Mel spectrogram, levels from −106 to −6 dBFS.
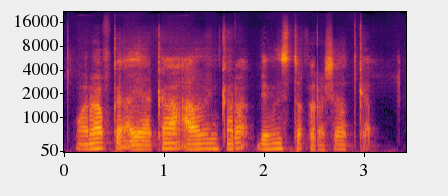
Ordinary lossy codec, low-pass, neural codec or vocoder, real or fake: none; none; codec, 44.1 kHz, 2.6 kbps, DAC; fake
